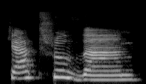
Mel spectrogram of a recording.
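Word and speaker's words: quatre-vingt-onze: So the pronunciation goes like Croantons.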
